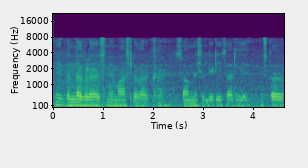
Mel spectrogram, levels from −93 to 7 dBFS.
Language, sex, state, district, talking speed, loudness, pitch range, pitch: Hindi, male, Bihar, West Champaran, 205 wpm, -19 LUFS, 115-120 Hz, 120 Hz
